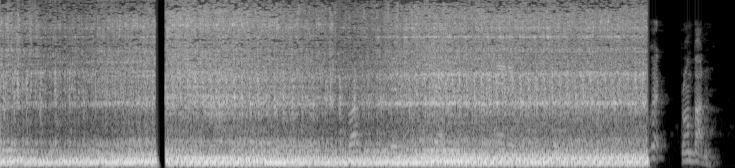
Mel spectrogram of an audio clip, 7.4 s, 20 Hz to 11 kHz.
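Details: Toyota 1UZ-FE V8 with an oil pressure issue that blew up the engine, after an oil change and a collar filter with drain-back were fitted: loud, rough running with an uneven clatter about four times a second; the front cam pulley had fallen off.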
